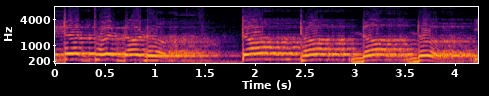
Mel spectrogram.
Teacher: त्यानंतर मूर्धन्य जी राहिली ती ट ठ ड ढ, ट ठ ड ढ या वर्णांचा उच्चार करत असताना आपलं जीभ पाठीमाग कठोर तालू आणि कोमल तालू या दोन्हींच्या मध्ये टेकली जाते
